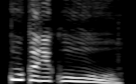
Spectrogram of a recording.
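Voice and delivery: high, loud, drawn-out cock-a-doodle-doo; piercing rooster crow. A narrator's reading. Rooster showing contempt for the sparrow, piercing crow. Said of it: "Пронзительно заорал своё единственное".

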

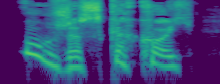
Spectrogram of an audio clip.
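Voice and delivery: high, startled gasp of words; frightened exclamation. A narrator's reading. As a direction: exclaim as if shocked. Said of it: "испуганно распахнув глаза". (испуганный возглас жены)

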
